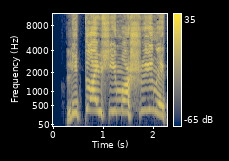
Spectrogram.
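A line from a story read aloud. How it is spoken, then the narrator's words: Shout drowned out. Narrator (Russian): крикнул я, но мой голос был заглушен более громким голосом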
